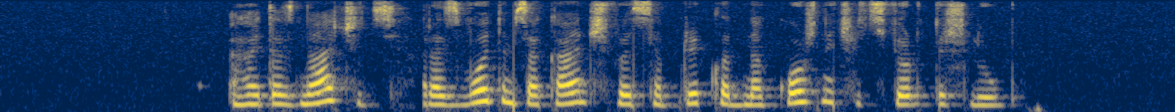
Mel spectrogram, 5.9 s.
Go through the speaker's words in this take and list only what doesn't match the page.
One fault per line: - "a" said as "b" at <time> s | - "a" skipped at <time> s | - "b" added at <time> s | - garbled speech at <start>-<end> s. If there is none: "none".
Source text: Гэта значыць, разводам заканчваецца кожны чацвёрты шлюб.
- "прыкладна" added at 3.4 s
